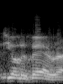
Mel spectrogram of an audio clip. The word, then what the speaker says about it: De Oliveira: Councillor just to say, Councillor De Oliveira, and that's how you pronounce it, certainly not a stranger.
